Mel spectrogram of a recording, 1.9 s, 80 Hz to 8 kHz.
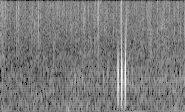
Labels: {"label": "biophony, damselfish", "recorder": "SoundTrap 500"}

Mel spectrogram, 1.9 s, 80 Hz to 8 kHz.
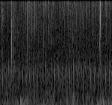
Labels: {"label": "biophony, rattle", "recorder": "SoundTrap 500"}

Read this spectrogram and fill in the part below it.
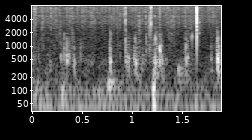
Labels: {"label": "biophony, sea urchins (Echinidae)", "recorder": "SoundTrap 600 or HydroMoth"}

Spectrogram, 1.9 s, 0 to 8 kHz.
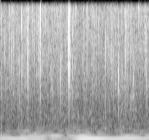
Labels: {"label": "biophony, midshipman", "recorder": "SoundTrap 500"}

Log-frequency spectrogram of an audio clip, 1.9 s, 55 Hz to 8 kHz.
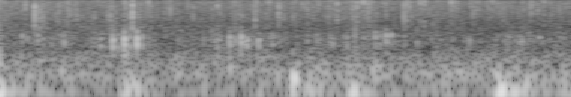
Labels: {"label": "biophony, damselfish", "recorder": "SoundTrap 500"}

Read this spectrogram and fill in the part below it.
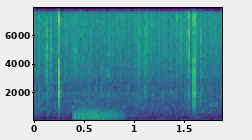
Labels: {"label": "biophony, growl", "recorder": "SoundTrap 600 or HydroMoth"}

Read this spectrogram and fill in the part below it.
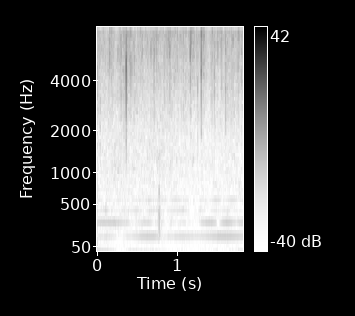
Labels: {"label": "biophony, midshipman", "recorder": "SoundTrap 500"}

